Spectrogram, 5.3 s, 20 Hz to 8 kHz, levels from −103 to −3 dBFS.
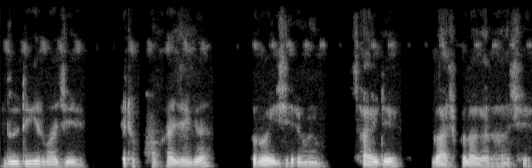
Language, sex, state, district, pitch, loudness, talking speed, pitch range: Bengali, male, West Bengal, Jhargram, 110 Hz, -26 LUFS, 145 wpm, 100-115 Hz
